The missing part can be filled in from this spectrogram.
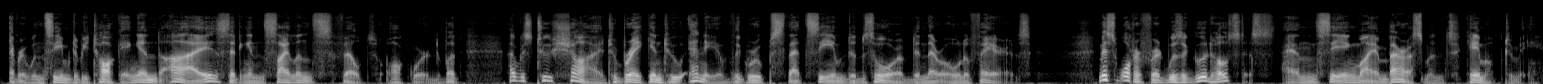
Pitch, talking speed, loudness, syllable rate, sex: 95 Hz, 175 wpm, -23 LUFS, 4.8 syllables/s, male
